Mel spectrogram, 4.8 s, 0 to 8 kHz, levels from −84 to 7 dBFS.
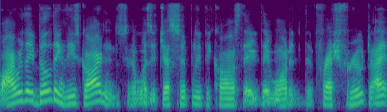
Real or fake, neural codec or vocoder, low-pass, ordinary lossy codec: fake; vocoder, 22.05 kHz, 80 mel bands, HiFi-GAN; 7.2 kHz; AAC, 48 kbps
